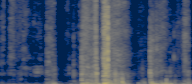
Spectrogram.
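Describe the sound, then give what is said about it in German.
Crinkly, crackling rustle of an old, rolled-up paper note being unrolled, with a few bursts of dry crackle, the loudest in the middle, heard alone. “Vielleicht könnt ihr mal diesen alten Zettel aufmachen. Dann mache ich den mal auf. Der ist so eingerollt, altes Papier.”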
